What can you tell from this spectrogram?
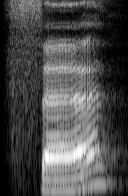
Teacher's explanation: ثنایا علیہ کا سرا اور نیچے کے ہونٹوں کا اندرونی حصہ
